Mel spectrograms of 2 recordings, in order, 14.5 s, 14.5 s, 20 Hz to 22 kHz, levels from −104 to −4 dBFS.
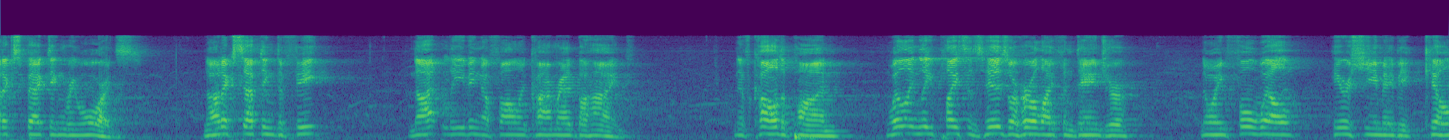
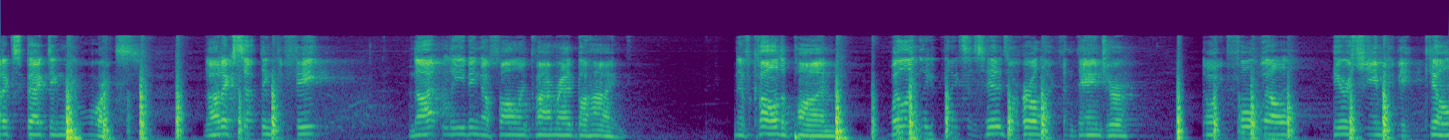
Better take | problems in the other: first | noise reduction (neural mask model RNNoise)

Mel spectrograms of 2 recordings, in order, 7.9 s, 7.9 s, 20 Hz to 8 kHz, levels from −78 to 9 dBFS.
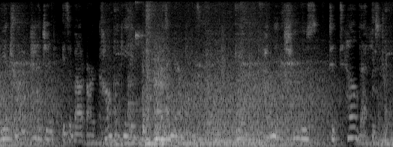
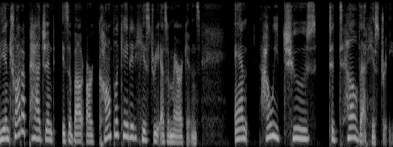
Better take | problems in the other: second | background sound (Sliding door); 3 dB above the speech // room echo; dies away in 0.2 s

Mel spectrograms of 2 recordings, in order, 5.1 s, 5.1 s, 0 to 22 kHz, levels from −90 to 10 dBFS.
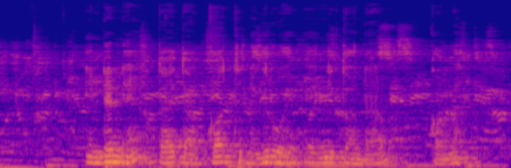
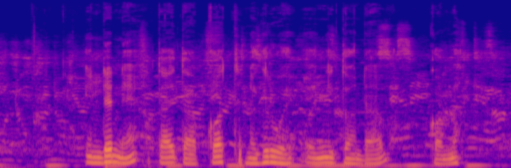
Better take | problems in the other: second | room echo; dies away in 0.6 s

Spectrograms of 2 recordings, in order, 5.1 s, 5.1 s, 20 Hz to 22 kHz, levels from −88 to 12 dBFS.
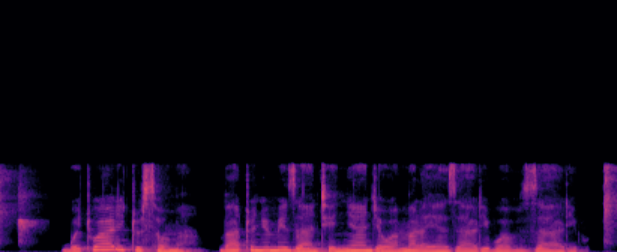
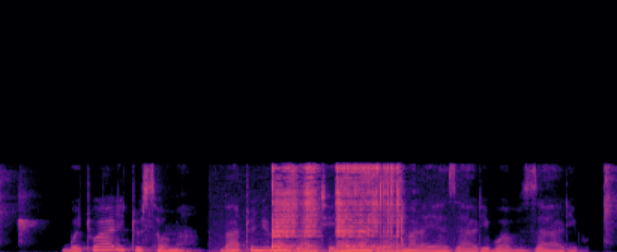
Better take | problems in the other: first | background sound (Fart); 2 dB above the speech

